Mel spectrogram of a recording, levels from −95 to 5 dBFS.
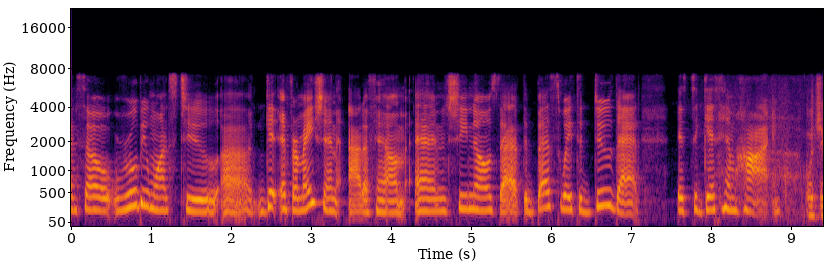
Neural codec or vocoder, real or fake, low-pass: none; real; 7.2 kHz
